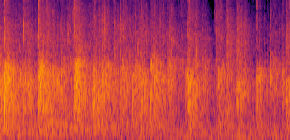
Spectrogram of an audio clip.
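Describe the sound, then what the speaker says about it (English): An audience at an Italian-themed lunch event claps in applause, a dense patter of many hands with a few louder swells that fade gradually. "How about a nice round of applause for the administration here that put this on"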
